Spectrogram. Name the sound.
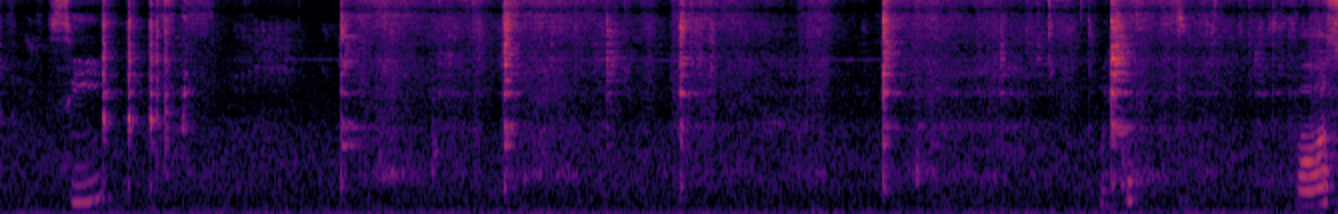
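spoon mixing ingredients in a bowl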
